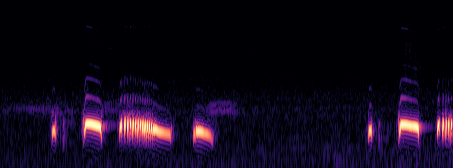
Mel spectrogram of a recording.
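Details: A decoy spotted dove coos at dawn to draw in wild doves. One complete four-part phrase ends with a falling coo, then after a pause of about a second and a half the next phrase begins. No other sounds.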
